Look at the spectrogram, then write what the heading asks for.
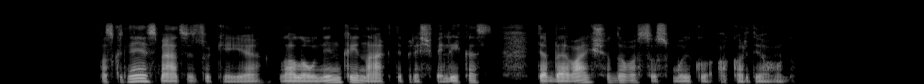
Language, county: Lithuanian, Kaunas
